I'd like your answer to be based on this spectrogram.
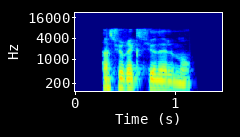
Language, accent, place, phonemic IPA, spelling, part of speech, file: French, France, Lyon, /ɛ̃.sy.ʁɛk.sjɔ.nɛl.mɑ̃/, insurrectionnellement, adverb, LL-Q150 (fra)-insurrectionnellement.wav
- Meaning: insurrectionally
